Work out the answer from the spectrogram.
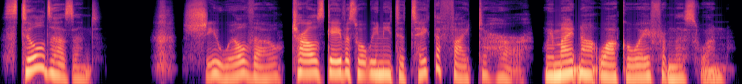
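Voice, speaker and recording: A woman's voice: mid-range voice, unhurried, dry recording, studio quality. An actress voicing a resolute, caring, plain-spoken young woman in a video game, earnest and conversational with a wry edge. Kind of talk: acted video game character dialogue.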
